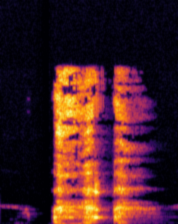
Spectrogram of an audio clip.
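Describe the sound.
An old man coughs violently in two harsh, loud bursts in quick succession, with no speech around them.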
